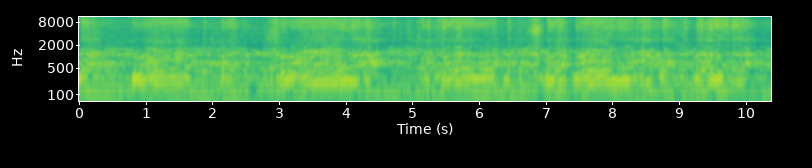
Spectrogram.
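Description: Yamaha dirt bike engine revving up and down as it is ridden along a trail, its pitch rising and falling about once a second with throttle changes.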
